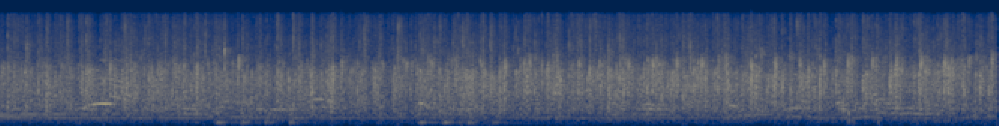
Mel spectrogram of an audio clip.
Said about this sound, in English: Amen. Amen. Let's just give him a hand clap of praise tonight.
